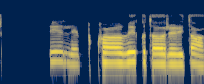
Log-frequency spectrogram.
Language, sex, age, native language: Icelandic, male, 12, Icelandic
